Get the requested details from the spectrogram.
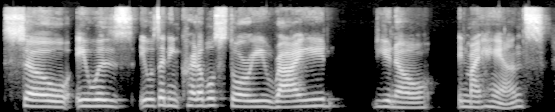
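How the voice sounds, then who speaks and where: This woman, a broadcast journalist being interviewed, tells personal stories in an earnest, conversational manner, leaning on key words. Her medium-pitched voice is steady, unhurried, darkish, clear and resonant.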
